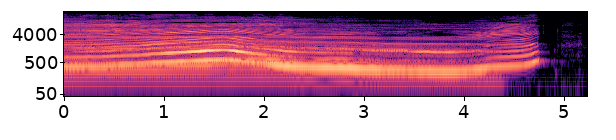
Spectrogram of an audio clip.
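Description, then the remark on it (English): Two long, overlapping howls sound together in a clashing, off-key harmony, one low and steady, the other wavering higher and swooping up before both cut off after about four seconds. “And then he hears two howls in strange, sour harmony. It sounded like this.”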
